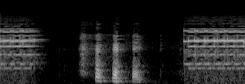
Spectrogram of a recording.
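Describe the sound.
Electronic telephone ringing: a steady, bright multi-tone ring sounds, breaks off, then returns, with a brief voice between the two rings.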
